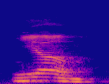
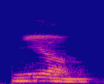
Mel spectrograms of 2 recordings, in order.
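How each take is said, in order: The two takes are said the same way.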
